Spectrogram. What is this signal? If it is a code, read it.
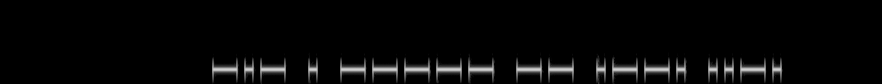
Morse code, heard as a keyed tone, about 15 wpm, 700 Hz. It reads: KE0MPF
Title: USA Call Signs - 6 Characters - 15wpm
